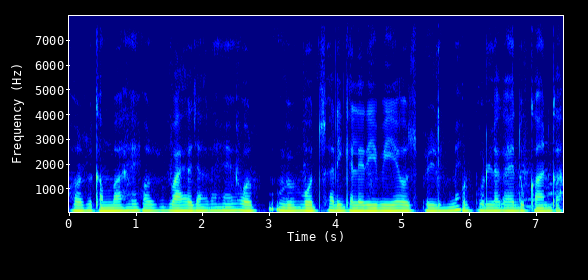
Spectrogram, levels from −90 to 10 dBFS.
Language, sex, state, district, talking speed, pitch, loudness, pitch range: Hindi, male, West Bengal, Purulia, 170 wpm, 120 Hz, -37 LUFS, 120-125 Hz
